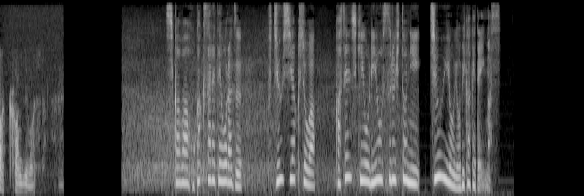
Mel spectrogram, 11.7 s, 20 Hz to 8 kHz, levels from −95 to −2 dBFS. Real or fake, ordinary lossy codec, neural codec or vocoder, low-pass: real; none; none; 7.2 kHz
